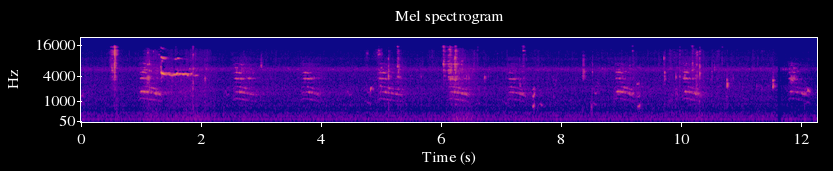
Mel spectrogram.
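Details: Ducklings during the 2018 hatching season, recorded on the afternoon of 9 August: a bunch of them peeping in short, falling chirps, repeated rapidly and irregularly, with a steady low hum underneath.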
